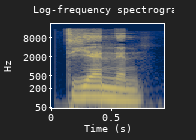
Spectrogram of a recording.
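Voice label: they have, Spanish, male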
